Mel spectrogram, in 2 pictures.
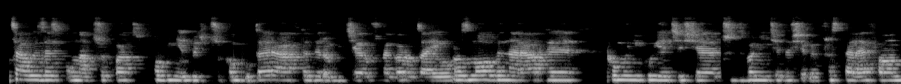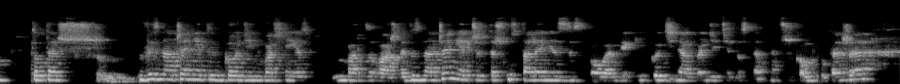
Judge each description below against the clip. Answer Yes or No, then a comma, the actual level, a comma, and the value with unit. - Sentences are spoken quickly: No, average, 145 wpm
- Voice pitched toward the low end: No, high, 190 Hz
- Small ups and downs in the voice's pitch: Yes, narrow, 1.5 semitones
